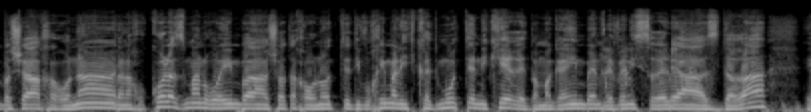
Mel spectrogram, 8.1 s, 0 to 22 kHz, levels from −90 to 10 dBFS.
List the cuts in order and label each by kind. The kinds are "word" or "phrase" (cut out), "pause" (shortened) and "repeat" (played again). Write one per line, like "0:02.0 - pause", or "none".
0:01.1 - word
0:06.0 - word
0:06.7 - word

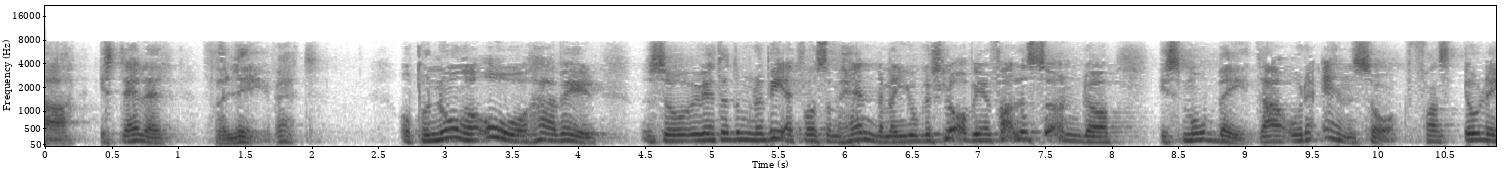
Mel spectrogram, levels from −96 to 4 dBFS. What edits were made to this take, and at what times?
none

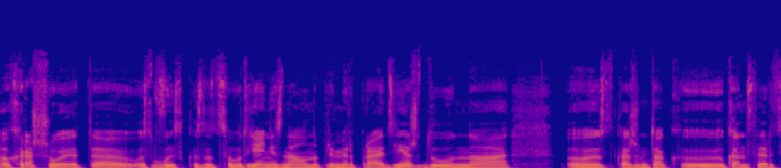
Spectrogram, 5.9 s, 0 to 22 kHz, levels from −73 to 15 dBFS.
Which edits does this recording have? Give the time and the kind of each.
0:01.1 - word

